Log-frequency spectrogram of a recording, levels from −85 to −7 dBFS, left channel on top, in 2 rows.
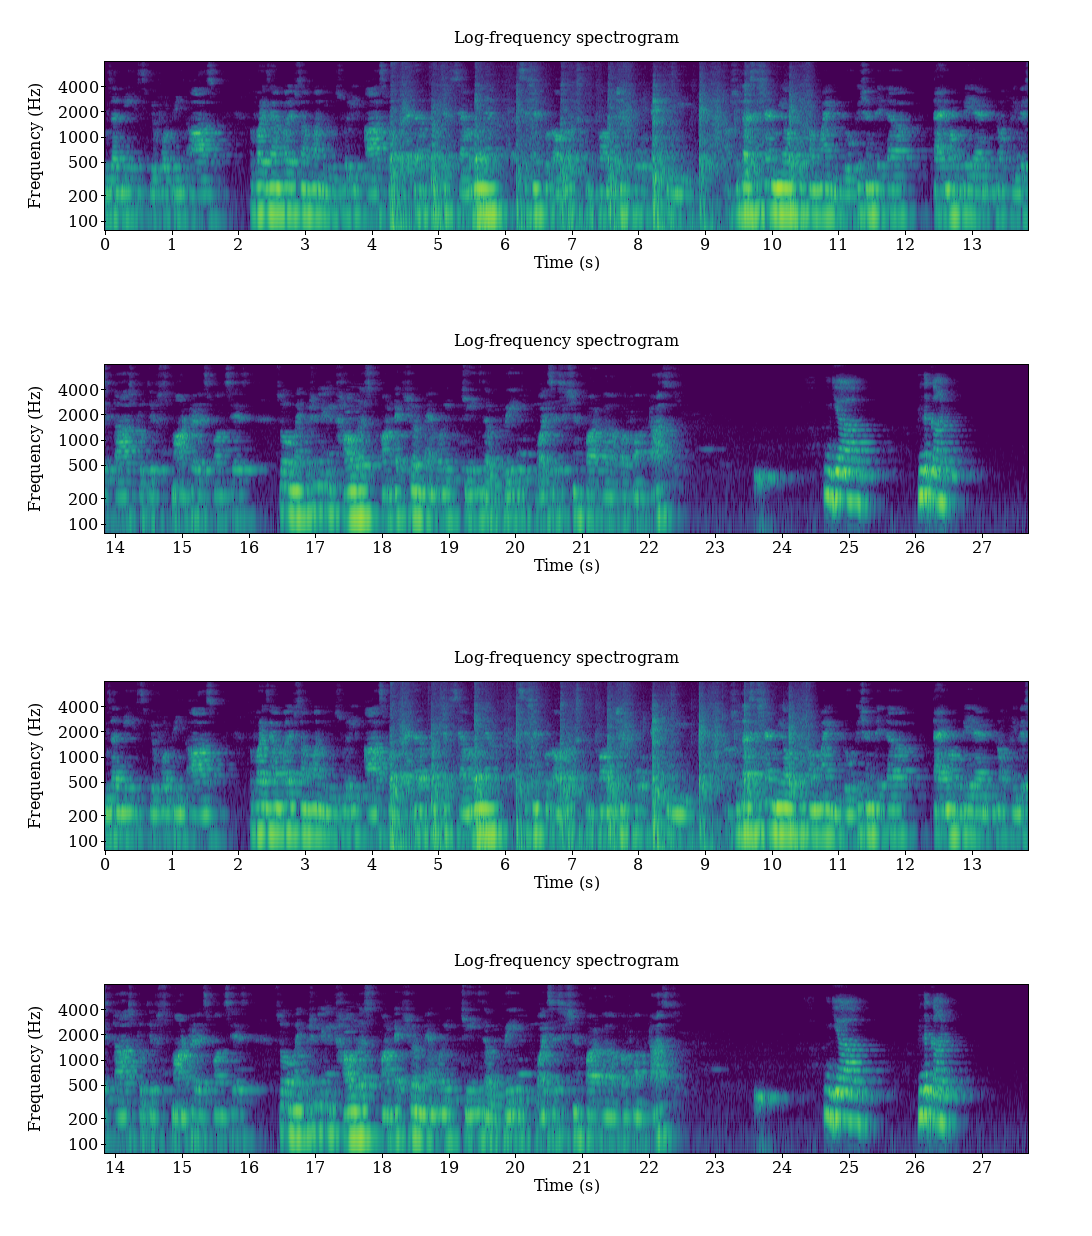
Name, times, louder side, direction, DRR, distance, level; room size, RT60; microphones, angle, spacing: voice 1, 0.0-1.8 2.2-8.8 9.3-12.0 12.4-22.4 22.8-22.9, right 1 dB, 50° right, -5 dB, 1.1 m, -32 dB
sound 1, 4.3-10.6, right 1 dB, 80° right, 0.9 m, -37 dB
voice 2, 24.6-25.3 26.0-26.4, equal, 5° left, -7 dB, 0.9 m, -28 dB
3.7 x 3.3 x 2.7 m, 0.86 s
head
